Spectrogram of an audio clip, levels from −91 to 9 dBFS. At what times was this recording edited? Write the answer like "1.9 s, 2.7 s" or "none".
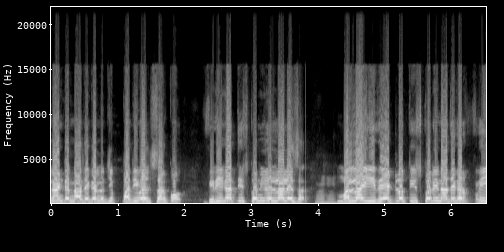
none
